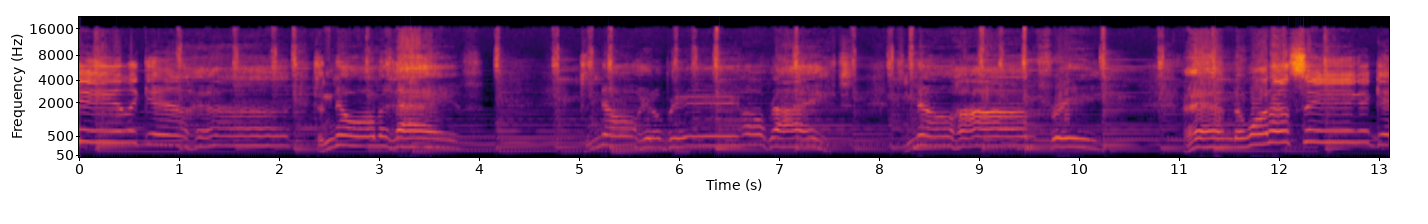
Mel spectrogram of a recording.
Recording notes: Live recording outside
